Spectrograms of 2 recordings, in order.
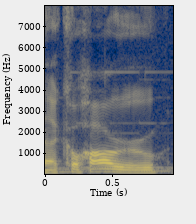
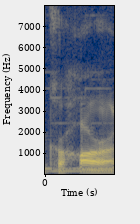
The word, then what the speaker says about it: Koharu: And Koharu, I'm just going to pronounce it right because I called her Kohara in the last review.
